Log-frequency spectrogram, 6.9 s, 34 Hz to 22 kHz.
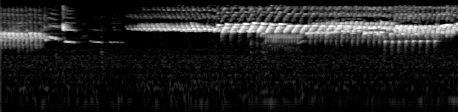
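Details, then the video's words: Competition Timbrado Español canary, one bird in class C2, recorded 26 November 2015. A low trill, then a short pause with isolated notes, then a long, intense, very high pulsed roll. "Καναρινιών Φωνής Timbrado Español"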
